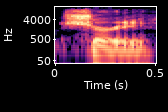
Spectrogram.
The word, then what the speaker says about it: Shuri: That in my, is it Shuri? I feel like I always say her name wrong. – Shuri. Yep.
